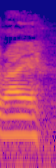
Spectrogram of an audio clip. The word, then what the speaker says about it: Saraya: Saria? Is that a name? I can't pronounce it, that's why I'm going, is it Saria, is it this? I can't pronounce it. Saraya.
